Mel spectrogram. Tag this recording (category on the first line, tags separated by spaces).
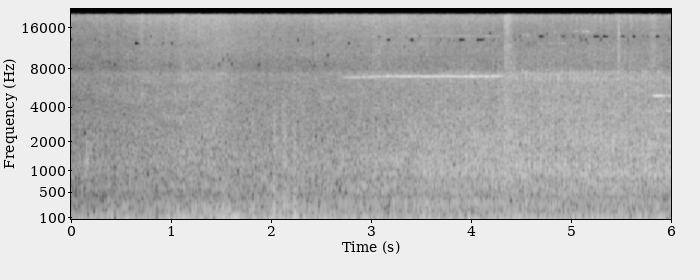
Sound effects > Vehicles
vehicle bus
